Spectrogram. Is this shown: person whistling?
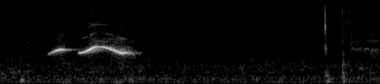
yes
